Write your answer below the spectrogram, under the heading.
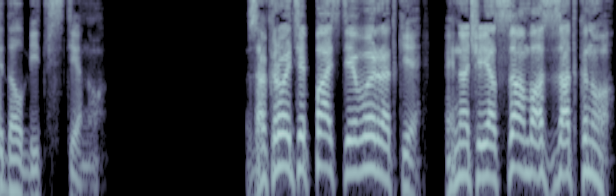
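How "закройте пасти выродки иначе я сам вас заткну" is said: loud hostile neighbour yell; gruff angry shout. Acted. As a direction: bark threats through the wall. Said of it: "крайне неприветливо сообщил мужской бас".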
